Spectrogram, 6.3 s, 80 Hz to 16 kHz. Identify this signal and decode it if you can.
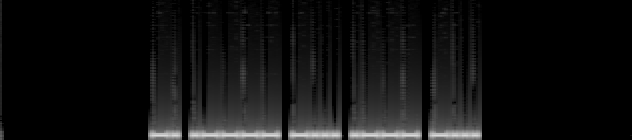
Morse code, heard as a keyed tone, about 23 wpm, 700 Hz. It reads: N1BJB
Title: Speed Racing - USA 1x3 Call Signs 20wpm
